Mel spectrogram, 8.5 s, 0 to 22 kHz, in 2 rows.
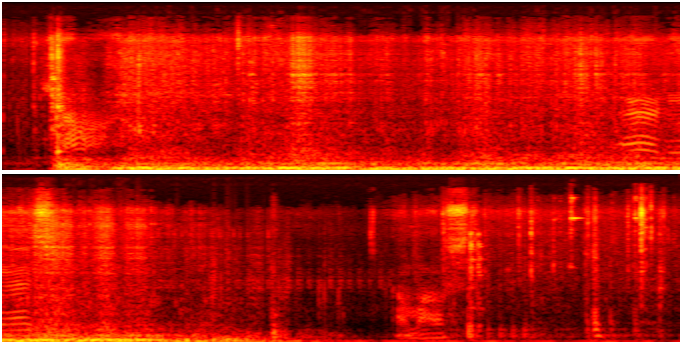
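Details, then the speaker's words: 1983 Chevy C10 small block, lopey cam, carburetor with no choke, cold start: catches with deep lumpy beat and runs on steady throttle a few seconds, then sags and dies once pedal released; hard cold start. "this is what it does you know startup and then it if you give it steady you know fee to the fuel that will stay started when you let off it just follow nice and docile"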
